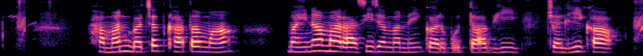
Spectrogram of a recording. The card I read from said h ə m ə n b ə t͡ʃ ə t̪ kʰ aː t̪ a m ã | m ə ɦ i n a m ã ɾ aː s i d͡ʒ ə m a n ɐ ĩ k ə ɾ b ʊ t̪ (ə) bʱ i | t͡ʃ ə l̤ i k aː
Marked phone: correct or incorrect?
incorrect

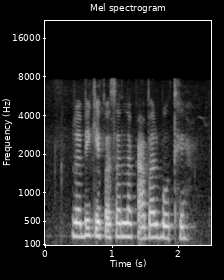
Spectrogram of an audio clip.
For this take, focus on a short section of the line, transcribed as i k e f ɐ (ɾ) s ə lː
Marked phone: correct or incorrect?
incorrect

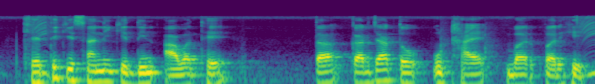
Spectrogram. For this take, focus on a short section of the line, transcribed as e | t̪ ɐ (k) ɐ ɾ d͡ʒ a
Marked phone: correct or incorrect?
correct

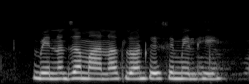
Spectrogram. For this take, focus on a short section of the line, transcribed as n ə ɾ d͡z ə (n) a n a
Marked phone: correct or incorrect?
incorrect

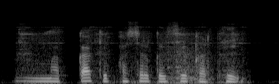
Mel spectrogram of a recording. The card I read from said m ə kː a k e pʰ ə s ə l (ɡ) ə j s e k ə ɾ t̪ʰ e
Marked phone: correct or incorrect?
incorrect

